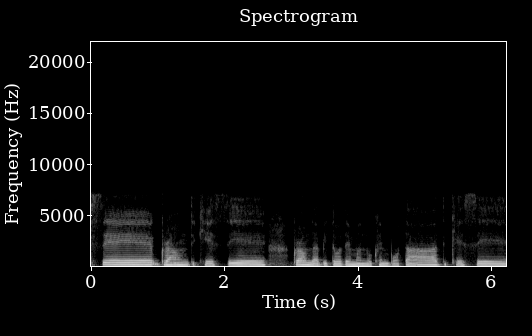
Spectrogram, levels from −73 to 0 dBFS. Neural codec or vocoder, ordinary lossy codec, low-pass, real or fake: codec, 16 kHz, 0.4 kbps, LongCat-Audio-Codec; Opus, 32 kbps; 7.2 kHz; fake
